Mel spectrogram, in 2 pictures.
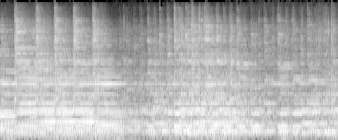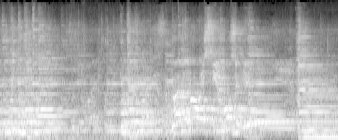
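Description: Acoustic guitar strummed and picked steadily, heard live through the stage sound system, with a man's voice briefly over it about eight seconds in.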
